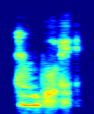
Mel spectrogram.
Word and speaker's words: Elgort: Okay, so this Ansel Elgort, how do you say his last name? – I think you're saying it, Ansel. I think you're saying it right. – Elgort.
